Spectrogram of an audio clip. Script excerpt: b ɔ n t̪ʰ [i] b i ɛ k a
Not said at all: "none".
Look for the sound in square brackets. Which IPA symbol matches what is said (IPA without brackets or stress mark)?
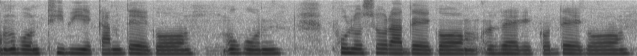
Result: i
